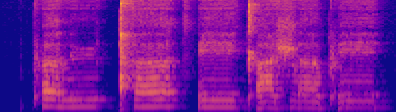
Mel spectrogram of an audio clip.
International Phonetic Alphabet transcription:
pʼ ɐ l ʉː ǃʰ ɐː t͡sʼ eː kʼ aː ʃ l ɐː pʼ eː

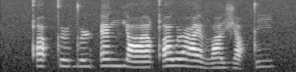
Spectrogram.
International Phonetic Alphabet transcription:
qʼ u˧ ʔ t̪ ə˞˧ d̪ ə˞˧ ɳ ʔ æ˦ ŋ j ɑː˧ ə̯ qʼ uː˦ ʕ æ˦˨ v ɑ˧ ə̯ ʒ ɑ˨ ʔ t̪ i˦

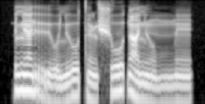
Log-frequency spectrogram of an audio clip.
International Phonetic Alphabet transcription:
lʲ ã˦ rʲ oː˩ lʲ oː˦ t ẽ˩ ɭ ʃ oː˥ ɗ ã˨ lʲ õː˩ mː ẽ˨

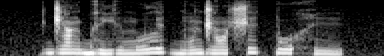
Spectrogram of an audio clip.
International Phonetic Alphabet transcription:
d͡ʒ ã˧ ɡ͡b i˨ j i˨ m u˨˦ l i˦˨ ɡ͡b ũ˨˦ d͡ʒ ɔ̃˧ ʃ i˦ k͡p u˧ h i˨

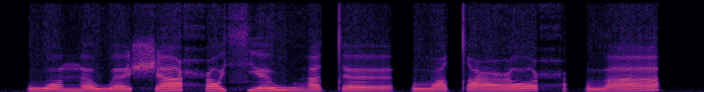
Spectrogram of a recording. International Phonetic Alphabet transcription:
β ɔ n ʌ w ɜ ʃ a ħ ɔ sʲ ɜ w ɦ a t ɜ | β ʌ tˤ ə ʕ ɔ ħ | β a

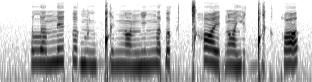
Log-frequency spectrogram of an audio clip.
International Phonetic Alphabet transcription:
l ʌ n ɪ ɠ ʌ ɡ ũ ɡ͡ǃ ɪ ŋ ɑ̃ ŋ i ŋ ʌ ɗ ɒ k ǀʰ ɑ e̯ ɠ ɑ̃ j ɪ ɡ͡ǃ ɪ k qʷ ʌ

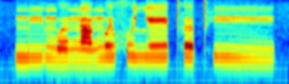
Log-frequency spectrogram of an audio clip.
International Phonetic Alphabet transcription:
m iː˧ ŋʷ əː˨ ŋ a˨ ŋʷ e˦ xʷ ɘ˦ ʎ eː˦ t̪ʰ ə˦ t̪ʰ iː˦˨

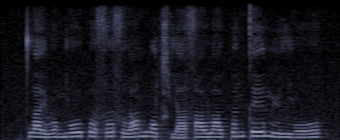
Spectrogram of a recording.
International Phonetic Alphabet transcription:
t̪ w a˥˧ ɪ̯ ɻ ɤ˥˩ m j o˥ ʊ̯ p ɤ˥˩ s ɤ˥ s ɹ̩˧˥ ɑ˥ ŋ w ɔ˥ t͡ɕʰ j ä˧˥ s ɑ˥ ʊ̯ ɻ ɑ˥ ʊ̯ p ə˥ n t̪ e˥ ɪ̯ m y˥ l j o˧˥ ʊ̯

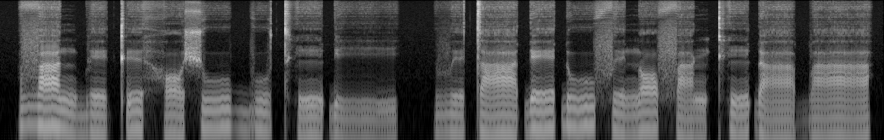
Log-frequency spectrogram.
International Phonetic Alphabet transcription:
v a˦˨ n b e˨ kʼ ɪ˦˨ h ɔ˨ ʃ uː˦ b u˦ tʰ ĩ˨ ɗ iː˨ | β ɪ˨ t aː˨ ɗ e˦ ɗ uː˦ f ɪ˨ n ɔ˦ f a˨ ŋ kʰ ĩ˦ ɗ aː˨ b aː˦

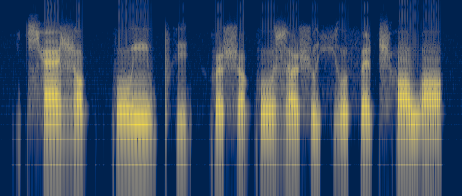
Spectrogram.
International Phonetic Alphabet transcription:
t͡ɕʰ æ ɮ ɒ kː o ɲ u pʰ i kː ɒ ʂ ɒ k o z ɒ ʂ u ç o θ æ ʈ͡ʂʰ ɒ w ɒ

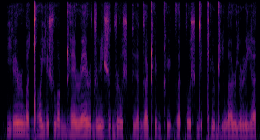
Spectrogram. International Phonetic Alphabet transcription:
j ʏ ɹ w ʌ ɡ͡ǃ ɔ j ʏ ʃ w ɔ ɡ ɖʱ ɛ ɹ ɛ ɹ d ʏ ɳ i ʒ ʏ ɡ ɹ o ʃ k ɨ ɐ̯ ɡ ʌ ʈʰ ʏ ɡ ʈʰ y ɡ ð ʌ k o ʃ d ʏ ǃʰ y ɖʱ i w ʌ ɹ j ʏ ɭ i ɐ̯

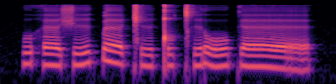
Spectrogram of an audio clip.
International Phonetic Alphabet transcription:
u h ɛː ʃ ɪː k͡p ɛː ǁ ɪː ǃ u ǀʰ ɪ ɾ oː k ɛː

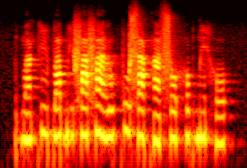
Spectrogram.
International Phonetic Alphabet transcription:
b ã˨ k i˨ b a˨ b i˨ f a˨˦ f ã˦˨ l u˧ k u˦ s a˧ k ã˨ s o˧ h o˦ ɡ͡b ĩ˦ h o˧

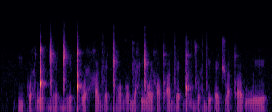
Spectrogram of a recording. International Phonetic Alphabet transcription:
ʔ i k o ħ ŋ͡ǃ ɐ ɡ͡ǁ ɛ ɡ͡ǁ e ǃʼ o ħ χ ɐ d͡z ɛ ɡ͡ǁ ɔ ɡ ɔ ɡ e ħ ŋ͡ǁ ɔ e̯ χ o qʼ ɐ d͡z ɛ ʔ ǃʼ u d͡z u ħ d͡z e ʔ ɛ t͡ʃ o e̯ qʼ u ʔ u w e

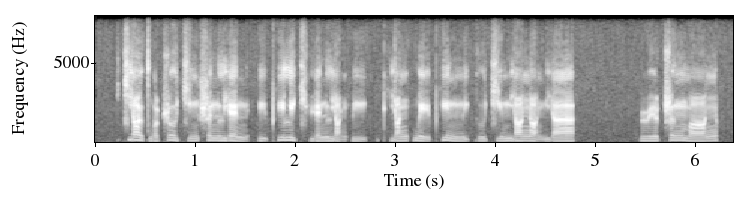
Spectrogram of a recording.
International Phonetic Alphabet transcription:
t͡ɕ j ɑ˥˩ ʊ̯ t̪ w ɔ˩ ʈ͡ʂ o˥˩ ʊ̯ t͡ɕ i˧˥ ŋ ʂ ə˥ n l j ɛ˥˩ n | ḭ˨˩ pʰ i˥ l i˥˩ t͡ɕʰ ɥ ɛ˧˥ n l j ɑ̰˨˩ ŋ p i˥˩ | pʰ j ɑ˧˥ ŋ p w ḛ˨˩ ɪ̯ pʰ i˥˩ n m ḭ˨˩ k u˧˥ t͡ɕ i˧˥ m j ɑ˥ ŋ ɑ̰˨˩ ŋ j ä˥ | ɻ ɻ̩˧˥ ʈ͡ʂ ɤ˥ ŋ m ɑ˧˥ ŋ

